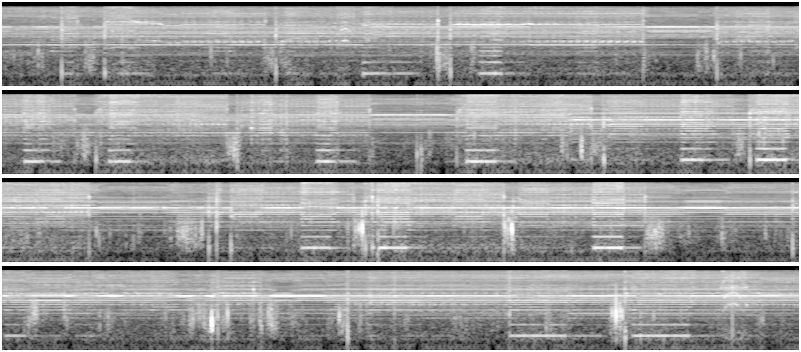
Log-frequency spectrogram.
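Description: Milling machine spindle running as an end mill faces off the tops of two cast model steam engine cylinders in a vise. The motor whine is steady and high, with short low buzzes coming and going every second or two and scattered small clicks from the cut.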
